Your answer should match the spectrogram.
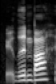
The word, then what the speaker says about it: Limbaugh: It was made popular by Rush Limbaugh, who is an extremely... Limbaugh? Is that how you pronounce it? Mm-hmm.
